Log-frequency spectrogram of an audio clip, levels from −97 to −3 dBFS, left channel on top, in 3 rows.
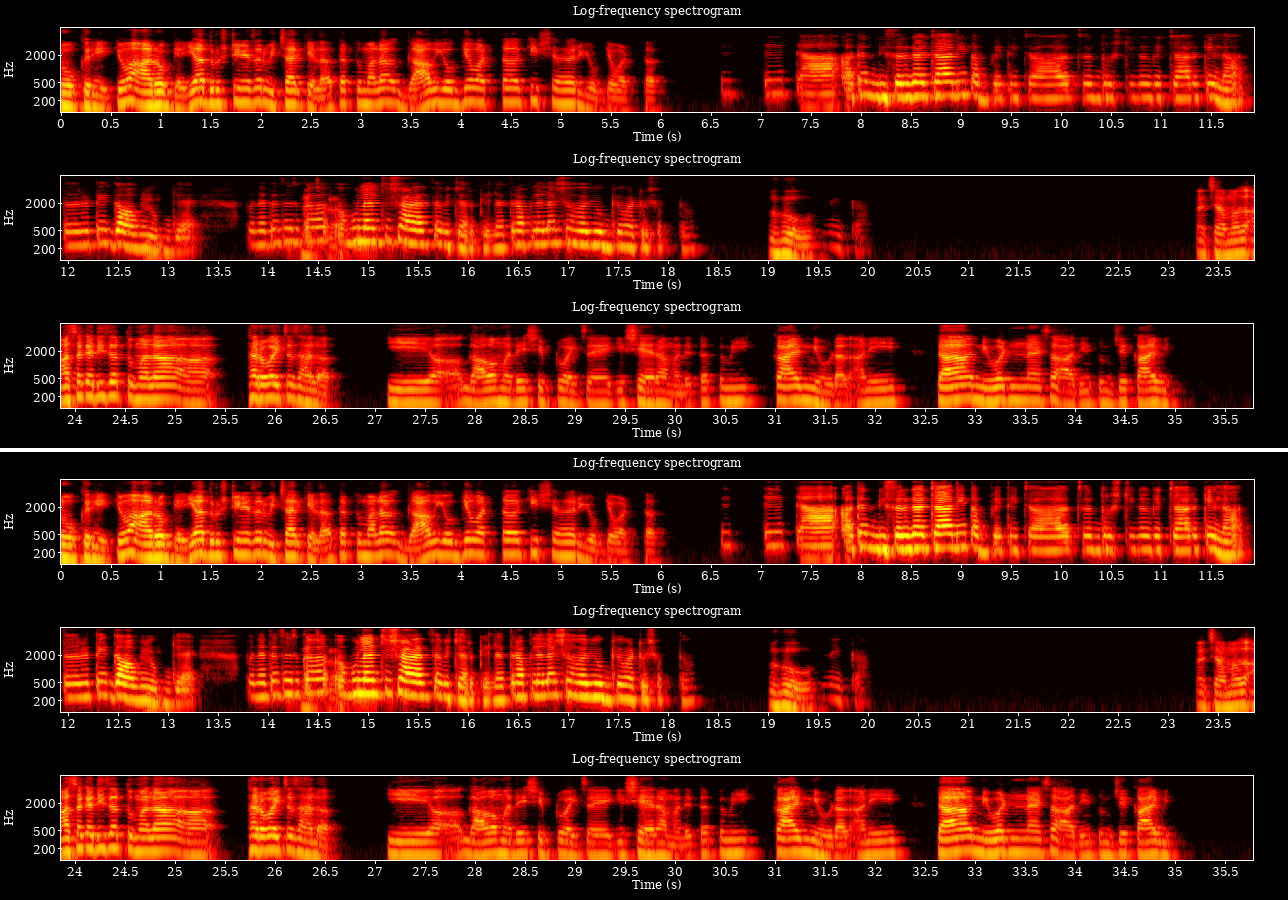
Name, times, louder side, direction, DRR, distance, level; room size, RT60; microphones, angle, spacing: voice 1, 0.0-6.0 14.3-14.7 19.0-19.5 23.3-25.4 25.7-26.6 27.1-32.2 32.6-35.0, right 1 dB, 5° right, 0.5 m, -37 dB
voice 2, 7.0-18.3 19.6-20.0, right 6 dB, 80° right, 0.5 m, -35 dB
11.5 x 5.0 x 2.5 m
head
